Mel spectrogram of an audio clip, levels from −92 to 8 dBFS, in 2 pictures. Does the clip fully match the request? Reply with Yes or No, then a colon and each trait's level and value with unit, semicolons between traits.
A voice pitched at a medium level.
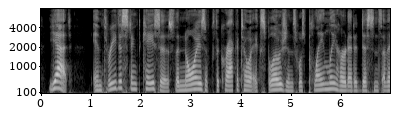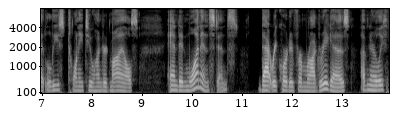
Yes: medium, 160 Hz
